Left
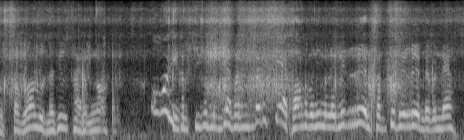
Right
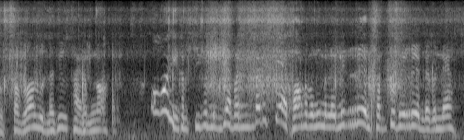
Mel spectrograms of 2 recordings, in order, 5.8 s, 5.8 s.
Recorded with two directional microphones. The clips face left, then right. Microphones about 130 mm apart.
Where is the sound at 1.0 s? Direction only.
25° right (ahead or behind).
